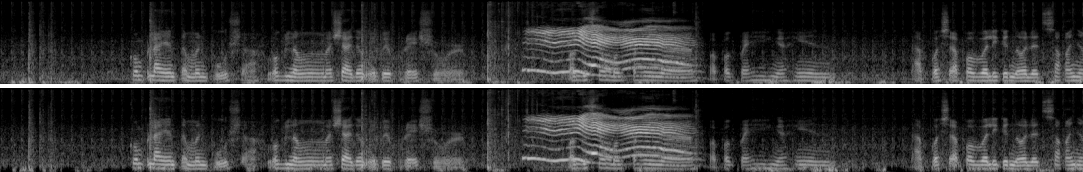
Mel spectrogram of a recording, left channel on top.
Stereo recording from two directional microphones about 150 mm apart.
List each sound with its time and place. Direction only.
1.3 s speech: 10° right (ahead or behind)
5.2 s speech: 25° left (ahead or behind)
7.1 s speech: 5° right (ahead or behind)
9.1 s speech: 5° right (ahead or behind)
